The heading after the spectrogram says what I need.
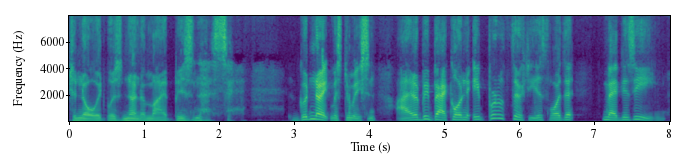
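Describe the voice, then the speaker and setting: A man's voice: a little high, measured pace, close to an everyday voice. An actor playing a timid, fussy little man who stammers politely, in 1940s radio acting. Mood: knowing. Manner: stammering, polite, over-eager. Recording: dry old radio broadcast.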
